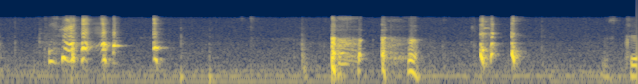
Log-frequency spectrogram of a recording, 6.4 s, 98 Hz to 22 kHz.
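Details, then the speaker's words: 23-month-old boy being silly, copying coughing with short, playful pretend cough noises in brief bursts, not a real cough. Imitated cough. "it 23 months he's going to be a cough cough noise expert uhoh he's being silly okay you little coughing King"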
